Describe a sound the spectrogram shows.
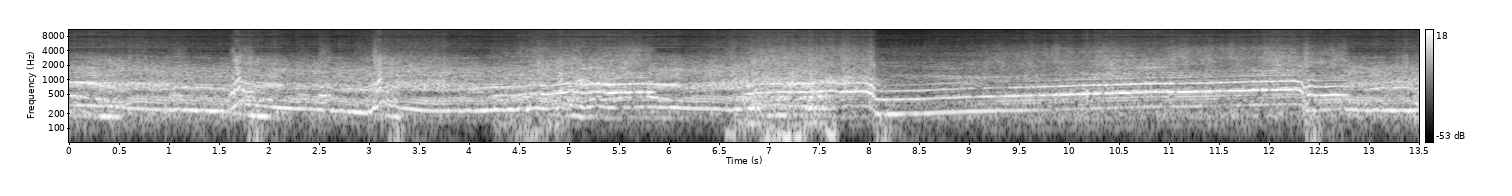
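A car engine roars steadily, its pitch climbing and dropping sharply at each gear change.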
